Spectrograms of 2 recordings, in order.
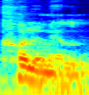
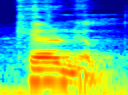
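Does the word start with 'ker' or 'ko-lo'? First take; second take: ko-lo; ker. First: It is said with three syllables, ko-lo-nel. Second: It is said with two syllables, ker-nel. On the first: The speaker calls it wrong. "قلتها كولونيل صح؟ لا" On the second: The speaker calls it right. "اسمها كيرنل"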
